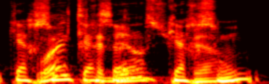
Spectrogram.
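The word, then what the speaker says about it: Kherson: histoire biggers and life celle d'un homme erriic Kerson prononce comme ça Kerson la quarantaine triste encore trop jeune pour être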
